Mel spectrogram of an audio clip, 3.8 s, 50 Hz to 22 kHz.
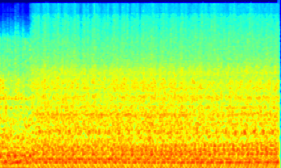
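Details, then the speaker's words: Chieftain tank's Leyland L60 multifuel opposed-piston two-stroke, revived after years of sitting, on a second run to check oil pressure: a steady, even low drone with no knocks or misses. It runs healthy with plenty of oil pressure. "It sounds great, doesn't it? Yeah, okay. We've got tons of oil pressure, so happy days."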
